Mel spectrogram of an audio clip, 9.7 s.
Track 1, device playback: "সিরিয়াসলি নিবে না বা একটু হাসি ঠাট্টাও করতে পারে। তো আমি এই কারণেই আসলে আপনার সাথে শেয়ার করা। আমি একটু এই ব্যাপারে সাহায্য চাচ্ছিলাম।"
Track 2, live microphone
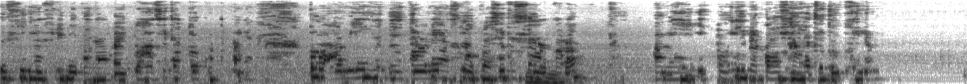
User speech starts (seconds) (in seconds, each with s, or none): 5.2 s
